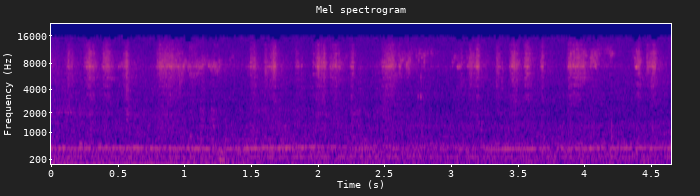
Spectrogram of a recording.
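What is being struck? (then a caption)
Leather-hard clay bowl on a pottery wheel. A metal chattering tool held in the fingertips scratches and chatters against the outer surface of a small, unfired, leather-hard clay bowl, solid-walled and hollow, set upside down on a spinning pottery wheel. Bright, rasping bursts of scraping repeat steadily over a constant low hum and a steady mid tone from the wheel.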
